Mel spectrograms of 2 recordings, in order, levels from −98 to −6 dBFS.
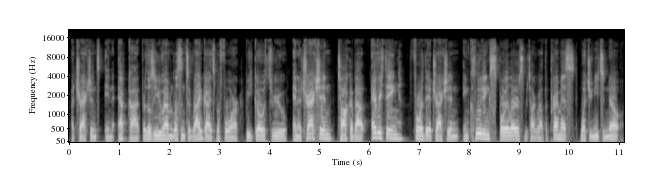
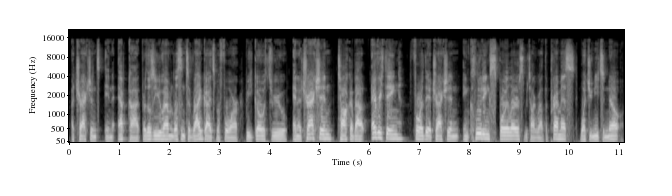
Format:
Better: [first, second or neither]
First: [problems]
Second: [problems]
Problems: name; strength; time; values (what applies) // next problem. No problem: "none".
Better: neither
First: distortion; slight; 10 dB below the speech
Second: distortion; slight; 10 dB below the speech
